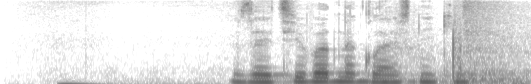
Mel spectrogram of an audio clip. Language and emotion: Russian, neutral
